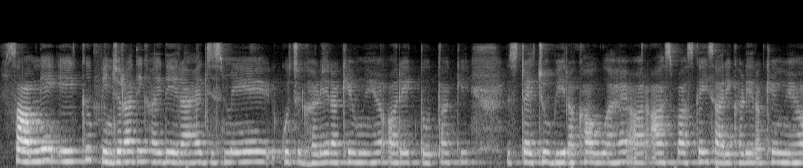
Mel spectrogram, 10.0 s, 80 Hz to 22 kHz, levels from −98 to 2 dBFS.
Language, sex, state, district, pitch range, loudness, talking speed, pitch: Hindi, female, Andhra Pradesh, Anantapur, 220-235 Hz, -22 LUFS, 185 wpm, 225 Hz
